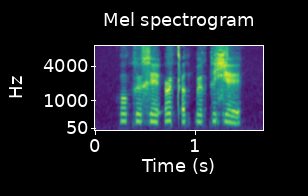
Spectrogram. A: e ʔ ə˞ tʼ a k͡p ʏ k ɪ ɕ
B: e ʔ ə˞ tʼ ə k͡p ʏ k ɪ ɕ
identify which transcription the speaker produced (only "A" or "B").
B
